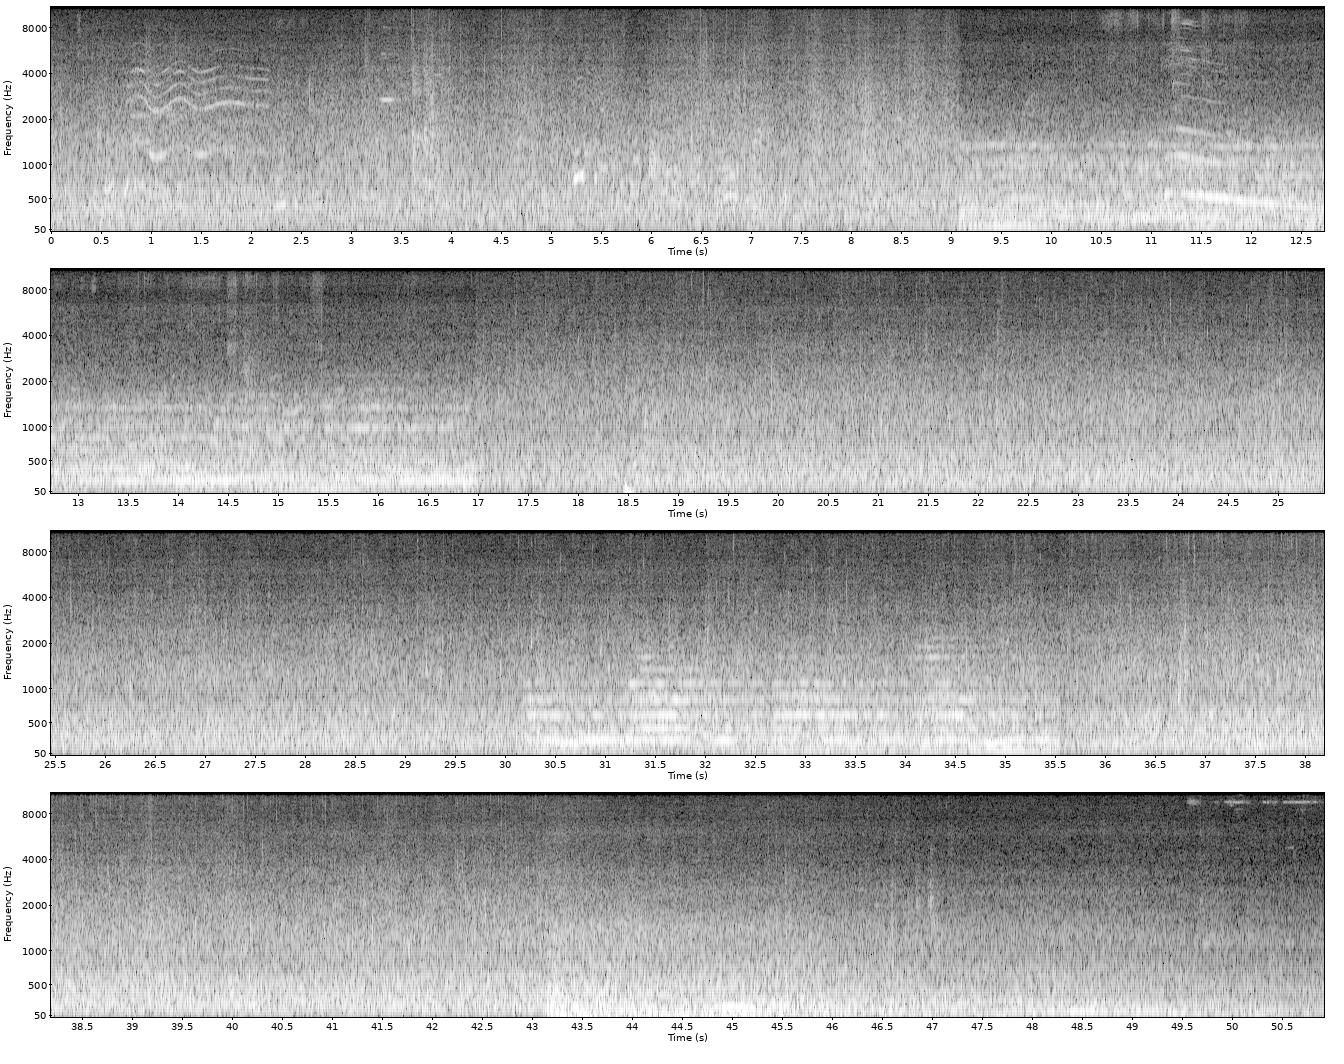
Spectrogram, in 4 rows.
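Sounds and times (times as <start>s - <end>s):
river water rushing: 0.0s - 50.3s
held musical tones: 9.1s - 17.0s, 30.2s - 35.6s
deep low rumble: 43.2s - 49.1s.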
